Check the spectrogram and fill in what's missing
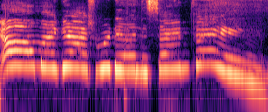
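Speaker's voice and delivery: high, slow, mocking put-on gasp.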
